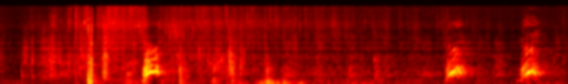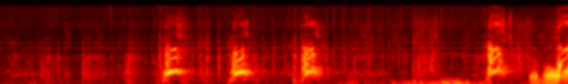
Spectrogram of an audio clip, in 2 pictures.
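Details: Border Collies (Ramsey, Baby, Ice, Rip and Rush) at play chasing a basketball; irregular short barks in bursts, some in quick pairs, with brief human speech and scuffling noise.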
